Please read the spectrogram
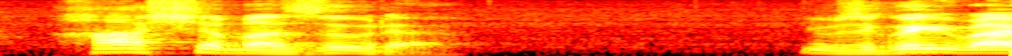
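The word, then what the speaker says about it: Houshmandzadeh: a pronun on the black says TJ is pronounced hasham mauda he was a great wide receiver in the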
